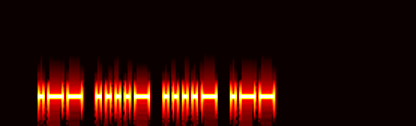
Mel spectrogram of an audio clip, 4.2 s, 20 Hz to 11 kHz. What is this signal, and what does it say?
Morse code, heard as a keyed tone, about 25 wpm, 700 Hz. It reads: W44W
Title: Four Challenging Letter-Number Combinations 25wpm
